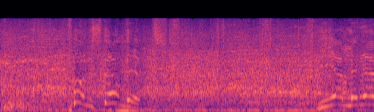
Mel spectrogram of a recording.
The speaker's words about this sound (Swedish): Center jublar!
